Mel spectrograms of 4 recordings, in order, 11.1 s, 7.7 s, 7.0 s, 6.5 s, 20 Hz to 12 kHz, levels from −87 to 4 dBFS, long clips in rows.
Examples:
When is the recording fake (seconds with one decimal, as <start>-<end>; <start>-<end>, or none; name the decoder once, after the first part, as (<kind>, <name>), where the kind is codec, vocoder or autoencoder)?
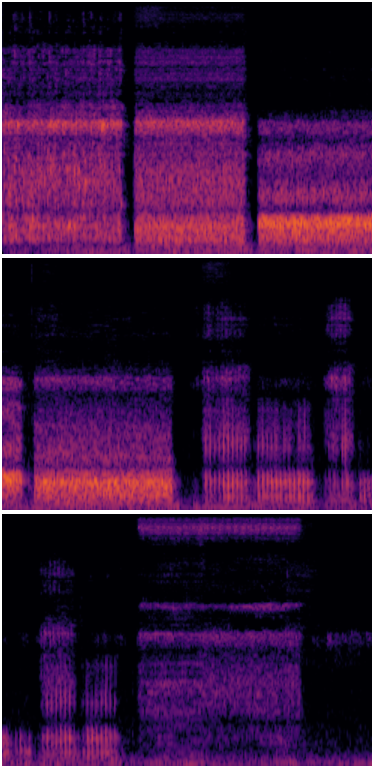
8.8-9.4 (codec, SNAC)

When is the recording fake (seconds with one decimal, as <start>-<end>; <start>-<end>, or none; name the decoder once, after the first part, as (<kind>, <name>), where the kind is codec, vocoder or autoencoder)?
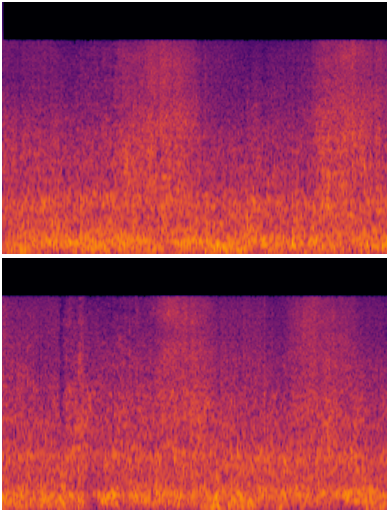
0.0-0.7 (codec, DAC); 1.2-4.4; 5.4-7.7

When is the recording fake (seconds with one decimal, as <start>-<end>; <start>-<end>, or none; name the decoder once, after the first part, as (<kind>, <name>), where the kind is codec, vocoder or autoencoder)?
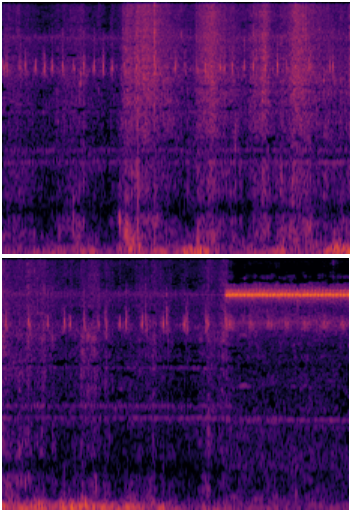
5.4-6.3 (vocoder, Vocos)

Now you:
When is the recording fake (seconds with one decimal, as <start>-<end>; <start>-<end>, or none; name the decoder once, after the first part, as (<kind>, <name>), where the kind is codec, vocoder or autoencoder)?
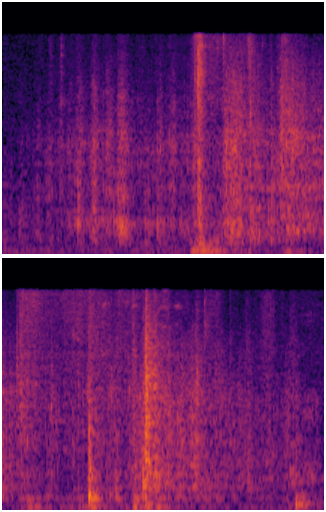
none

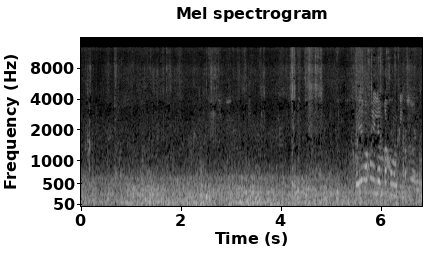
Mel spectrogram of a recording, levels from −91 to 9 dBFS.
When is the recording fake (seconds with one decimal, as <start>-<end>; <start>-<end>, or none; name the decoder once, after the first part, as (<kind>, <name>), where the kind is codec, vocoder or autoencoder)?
none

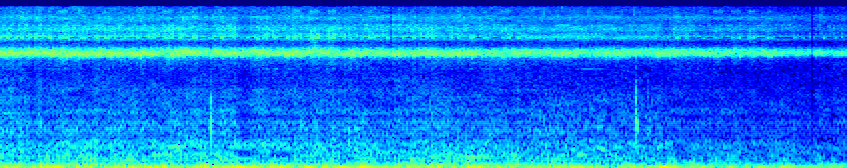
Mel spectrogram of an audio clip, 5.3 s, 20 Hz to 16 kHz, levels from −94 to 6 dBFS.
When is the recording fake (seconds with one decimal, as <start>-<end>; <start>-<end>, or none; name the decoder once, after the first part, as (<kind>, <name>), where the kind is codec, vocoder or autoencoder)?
0.0-3.3 (codec, SNAC); 4.1-5.3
